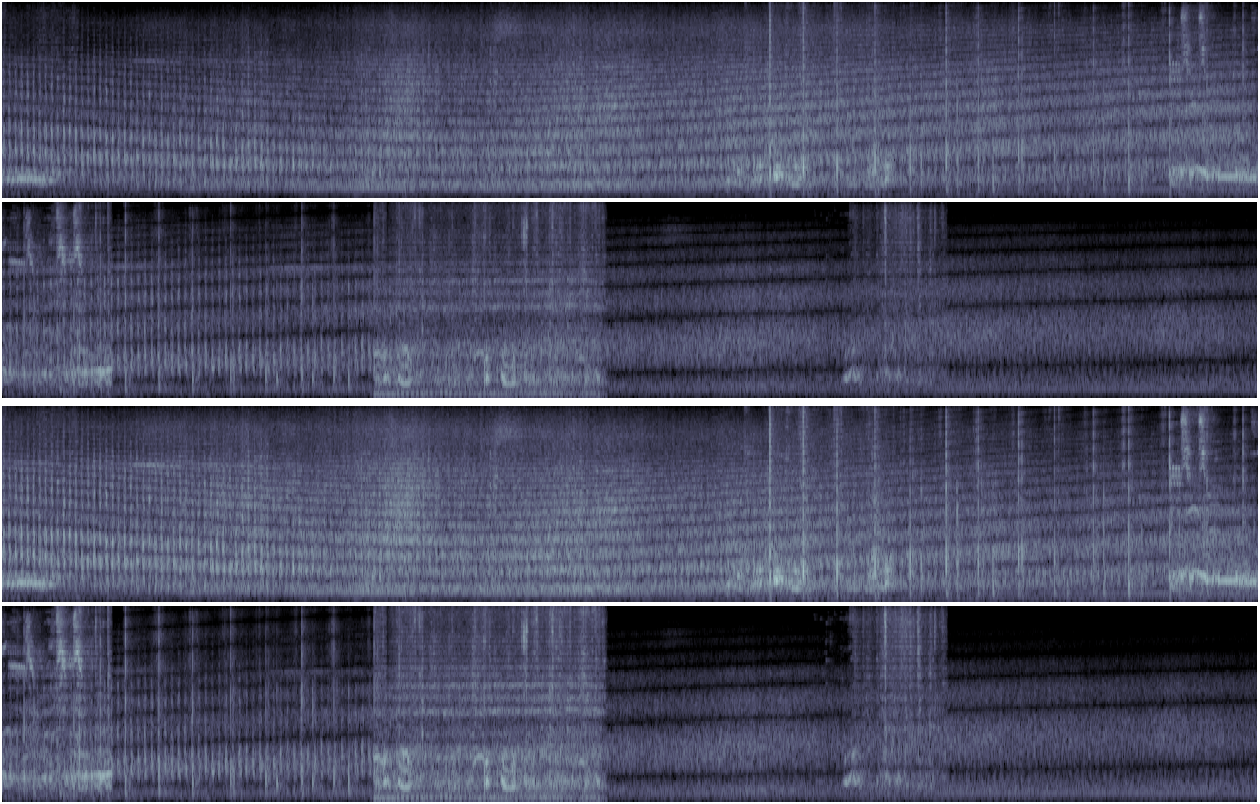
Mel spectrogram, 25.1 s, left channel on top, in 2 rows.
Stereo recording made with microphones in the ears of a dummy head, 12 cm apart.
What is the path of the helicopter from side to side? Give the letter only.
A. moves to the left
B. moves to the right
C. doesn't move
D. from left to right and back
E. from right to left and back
A.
